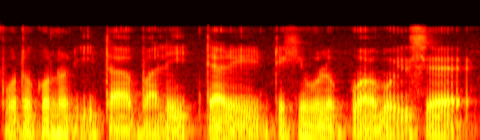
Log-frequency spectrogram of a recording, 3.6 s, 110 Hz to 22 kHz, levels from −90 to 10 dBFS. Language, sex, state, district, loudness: Assamese, male, Assam, Sonitpur, -17 LUFS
